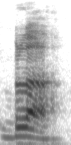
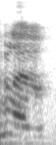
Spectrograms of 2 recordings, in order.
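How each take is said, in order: First: The name is said with an 'ah' vowel. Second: The name is said with an 'oo' vowel. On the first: The speaker calls it right. "It's blah" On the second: The speaker calls it wrong. "not blue"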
